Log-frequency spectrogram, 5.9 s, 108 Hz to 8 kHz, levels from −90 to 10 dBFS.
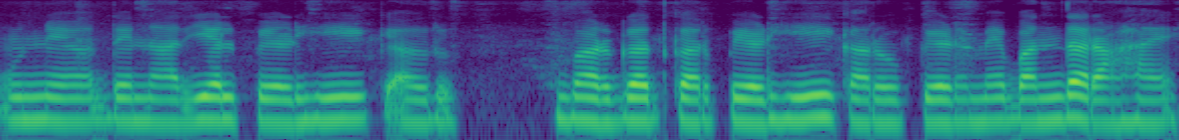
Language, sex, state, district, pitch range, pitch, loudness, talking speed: Sadri, female, Chhattisgarh, Jashpur, 190-200 Hz, 195 Hz, -18 LUFS, 155 wpm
